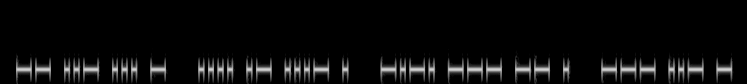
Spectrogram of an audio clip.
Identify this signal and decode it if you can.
Morse code, heard as a keyed tone, about 25 wpm, 700 Hz. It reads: MUST HAVE COME OUT
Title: Sentences from Top 1000 Words - Review Part 2 - 25wpm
